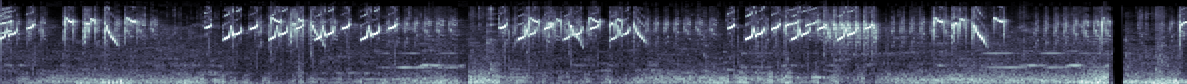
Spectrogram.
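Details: Noisy cinereous tit lure call for trapping birds: repeated flurries of piercing, fast-sweeping high twitters, roughly two bursts per few seconds, with a steady low murmur and a brief click near the end.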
